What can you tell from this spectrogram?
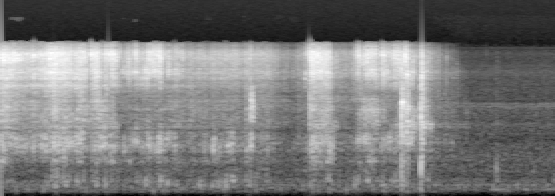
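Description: Small wire bingo cage being turned by hand, its numbered balls tumbling and rattling against the mesh. The rattle stops about four and a half seconds in.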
